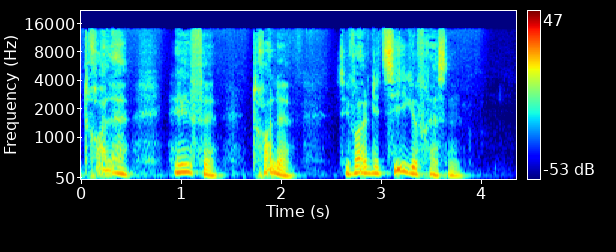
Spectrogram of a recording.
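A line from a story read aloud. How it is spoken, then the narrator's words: Shouted through cupped hands. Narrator (German): Der legte die Hände um den Mund und schrie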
